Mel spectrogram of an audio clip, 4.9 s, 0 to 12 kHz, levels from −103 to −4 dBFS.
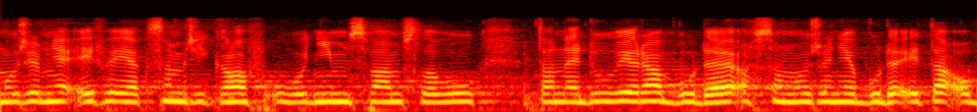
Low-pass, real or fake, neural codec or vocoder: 7.2 kHz; real; none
